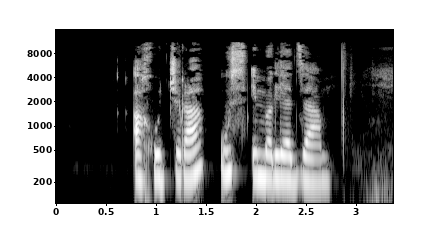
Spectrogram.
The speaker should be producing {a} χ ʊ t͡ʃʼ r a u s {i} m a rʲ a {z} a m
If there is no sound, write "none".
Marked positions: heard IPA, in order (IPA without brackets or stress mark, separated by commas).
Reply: a, i, d͡z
